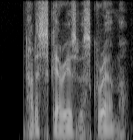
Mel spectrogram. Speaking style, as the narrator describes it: muttered Anna

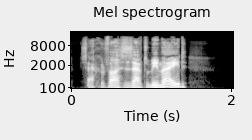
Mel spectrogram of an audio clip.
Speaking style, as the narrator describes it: she breathed

